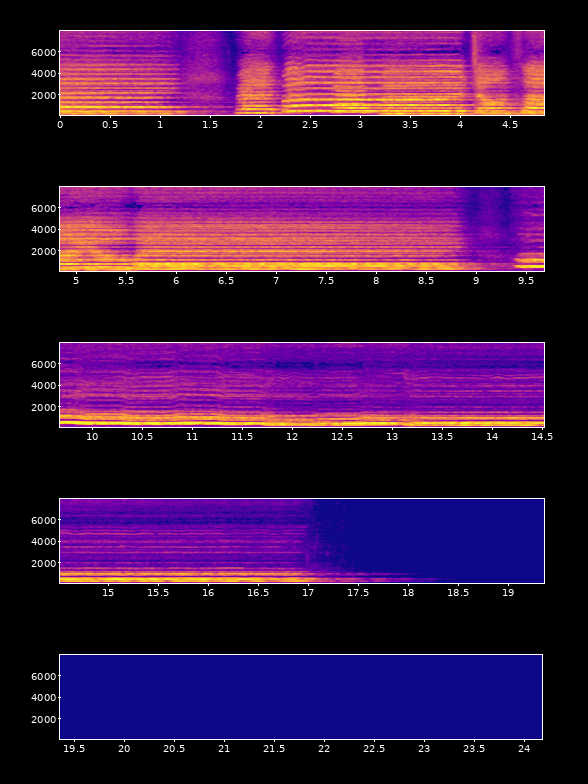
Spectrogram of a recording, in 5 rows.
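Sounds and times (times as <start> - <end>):
a cappella singing: 0.0 - 17.6.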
